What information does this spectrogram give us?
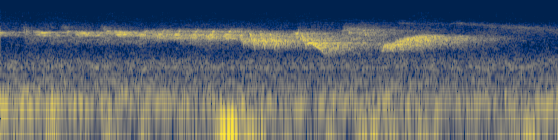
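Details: Birdsong in a Dublin Mountains forest, Ireland, on a morning: a sustained high whistled strand that slides down sharply and then rises again, set against constant low background noise.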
